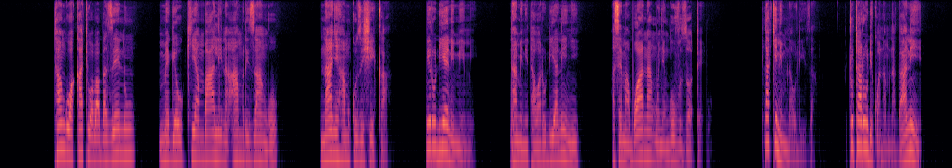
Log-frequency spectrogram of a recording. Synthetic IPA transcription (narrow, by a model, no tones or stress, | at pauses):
taŋɡuwakatiwaɓaɓazɛnu | m̩mɛɠɛukʰiambalina̰ʔam̩ɾizaŋɡu | naɲiɦam̩kuziʃika̰ | niɾuɗiɛnimimḭ | naminitawaɾuɗianiɲi | asɛmaɓwanamwɛɲɛŋɡuvuzɔtɛ̰ | lakinim̩na̰ṵlḭza̰ | tutaɾuɗikwa̰na̰m̩na̰ɠani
